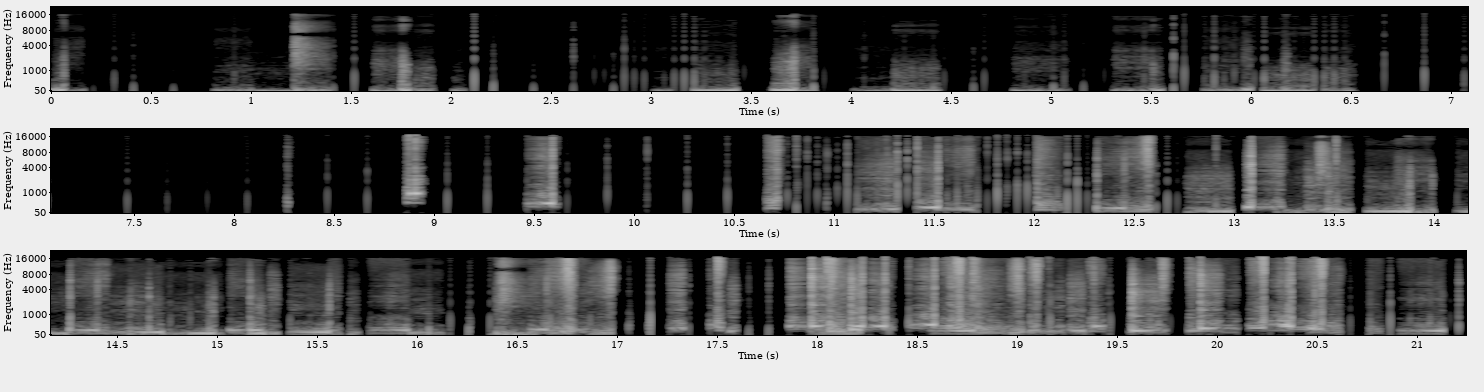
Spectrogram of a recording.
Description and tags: granulated beat ran through rhythm machine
